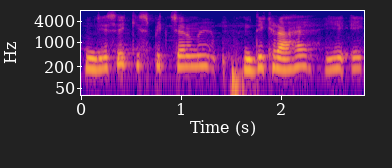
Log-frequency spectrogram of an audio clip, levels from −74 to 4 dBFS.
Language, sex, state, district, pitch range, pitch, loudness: Hindi, male, Bihar, Katihar, 180-205 Hz, 190 Hz, -19 LUFS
